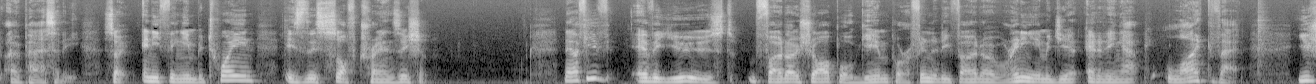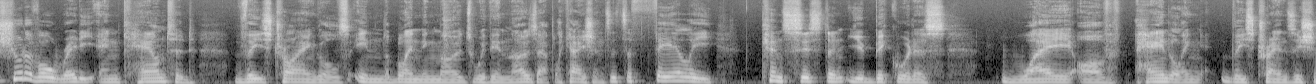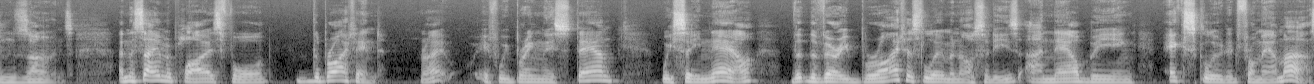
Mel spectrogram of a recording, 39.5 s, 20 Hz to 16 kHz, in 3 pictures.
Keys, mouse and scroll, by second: 28.3-39.4 drag.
